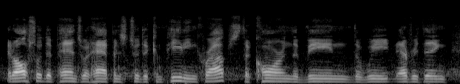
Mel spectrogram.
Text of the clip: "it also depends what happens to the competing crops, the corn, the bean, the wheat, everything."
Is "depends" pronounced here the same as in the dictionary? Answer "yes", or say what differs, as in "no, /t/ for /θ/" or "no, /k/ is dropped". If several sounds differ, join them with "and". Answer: yes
